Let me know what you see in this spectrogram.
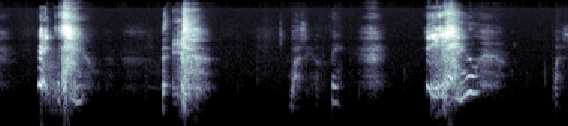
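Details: Sneezing fit from two people, female and male, after inhaling chhinkni sneezing powder: a rapid run of forceful, explosive sneezes, some with an audible in-breath before.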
